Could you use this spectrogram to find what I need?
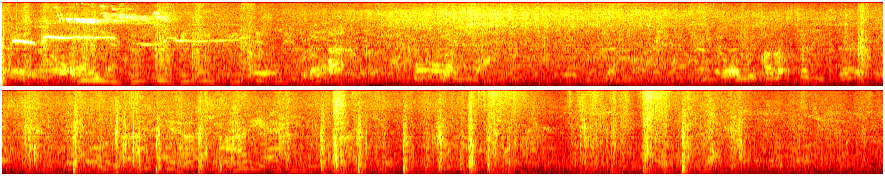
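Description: Footsteps thud quickly on sandy ground.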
